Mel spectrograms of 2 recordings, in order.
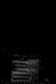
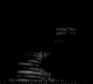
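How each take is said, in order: First: The word is one syllable, like draw. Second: The word has two syllables, draw-ers. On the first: This is the speaker's own Southern way of saying it. "but I say draw" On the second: This is the standard way to say it. "you're supposed to say I think drawers"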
